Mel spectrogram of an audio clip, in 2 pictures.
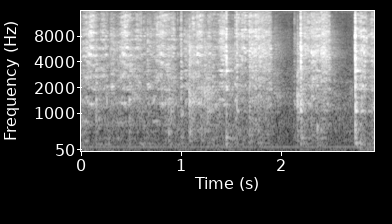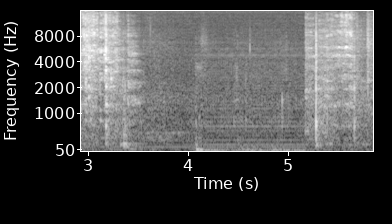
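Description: Coconut cream pie filling stirred in a pot as it thickens, a spoon scraping and clinking against the pan in steady bursts, with faint bubbling between strokes.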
